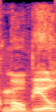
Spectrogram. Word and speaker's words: Mobile: Yeah, it's pronounced Mobile. It's not Mobile, Alabama.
